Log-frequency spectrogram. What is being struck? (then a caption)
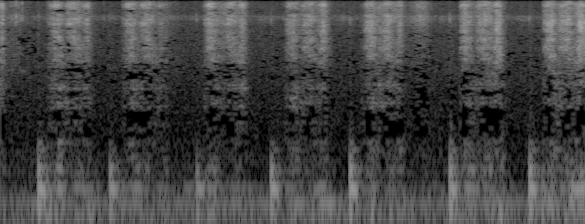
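Graphite pencil on paper sheet. A hand-held graphite pencil writes more e's along the lower rows of a flat white paper sheet, scratching the paper. Seven quiet strokes are heard, each with a soft low tap on contact and a bright, dry scratch as the letter is drawn.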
